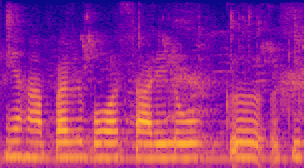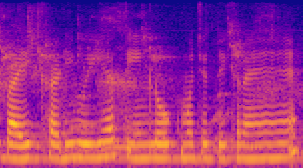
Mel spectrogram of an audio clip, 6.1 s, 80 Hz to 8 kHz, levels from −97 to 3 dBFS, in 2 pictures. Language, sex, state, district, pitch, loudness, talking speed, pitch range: Hindi, female, Jharkhand, Jamtara, 205 Hz, -19 LUFS, 160 wpm, 200-210 Hz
